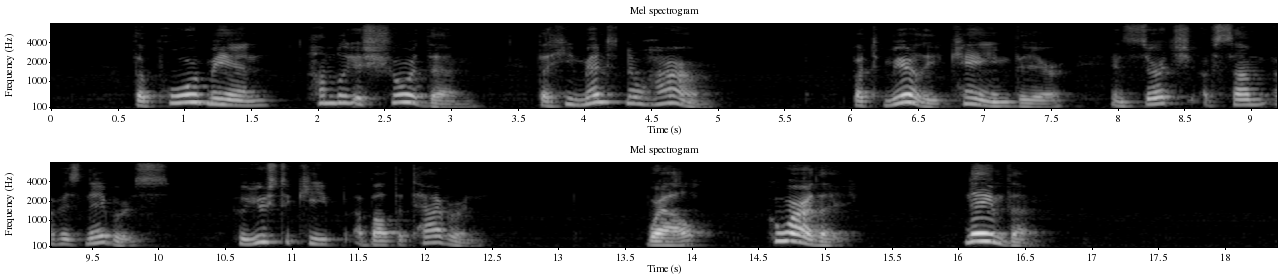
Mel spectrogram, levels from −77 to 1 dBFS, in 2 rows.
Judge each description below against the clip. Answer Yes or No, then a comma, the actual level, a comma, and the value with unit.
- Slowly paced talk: Yes, slow, 115 wpm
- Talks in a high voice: Yes, high, 200 Hz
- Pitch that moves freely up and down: Yes, wide, 8.0 semitones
